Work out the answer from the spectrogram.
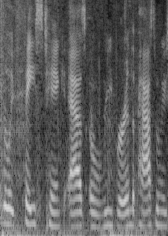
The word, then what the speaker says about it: Reaper: Ripper? Am I pronouncing that correctly? Reaper, you can definitely use Reaper, a really unorthodox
